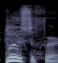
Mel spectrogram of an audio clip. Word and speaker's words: Blucifer: If you look up Lucifer, quick side note: when we did our podcast on this, I mispronounced it and I called it Bluticris, which is also very So we called it Bluticris. Everyone's like, it's Blucifer.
